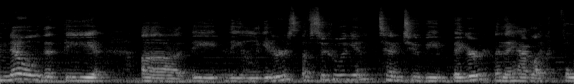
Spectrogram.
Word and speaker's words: sahuagin: I really hate that their name is just Say Who again. Mm-hmm. Was that I on purpose, like, do you think? Jack hates that pronunciation. I think he calls them like sahuagin or something like that. Yeah. But sahuagin. The official pronunciation is sahuagin, so.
